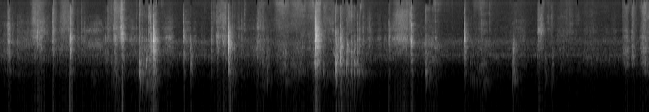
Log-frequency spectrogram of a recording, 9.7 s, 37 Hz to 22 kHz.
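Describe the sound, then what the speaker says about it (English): Scored paper being folded along its lines by hand: a run of close, crisp crinkles, creases and rubbing swipes in irregular bursts, quiet and alone. "then you're going to fold on these 2 lines that you"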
